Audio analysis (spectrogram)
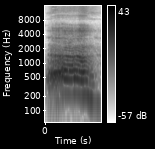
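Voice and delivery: high, loud yelp; yell. Real, not acted. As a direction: let out a sudden loud yell. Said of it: "if you ever hear me just yell like that".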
